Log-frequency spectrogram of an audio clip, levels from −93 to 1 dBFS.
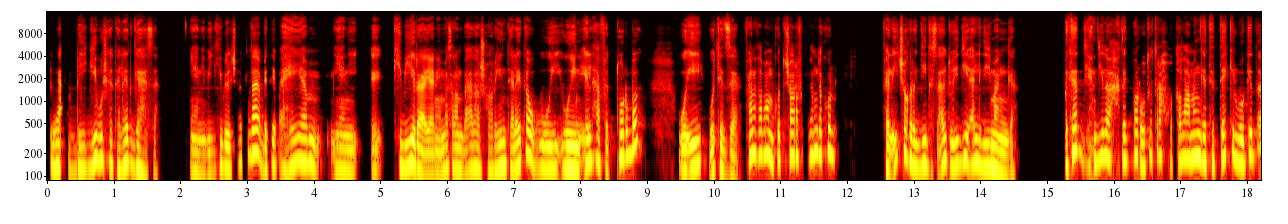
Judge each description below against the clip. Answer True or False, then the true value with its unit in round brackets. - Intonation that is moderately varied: False (6.0 semitones)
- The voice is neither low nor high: True (145 Hz)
